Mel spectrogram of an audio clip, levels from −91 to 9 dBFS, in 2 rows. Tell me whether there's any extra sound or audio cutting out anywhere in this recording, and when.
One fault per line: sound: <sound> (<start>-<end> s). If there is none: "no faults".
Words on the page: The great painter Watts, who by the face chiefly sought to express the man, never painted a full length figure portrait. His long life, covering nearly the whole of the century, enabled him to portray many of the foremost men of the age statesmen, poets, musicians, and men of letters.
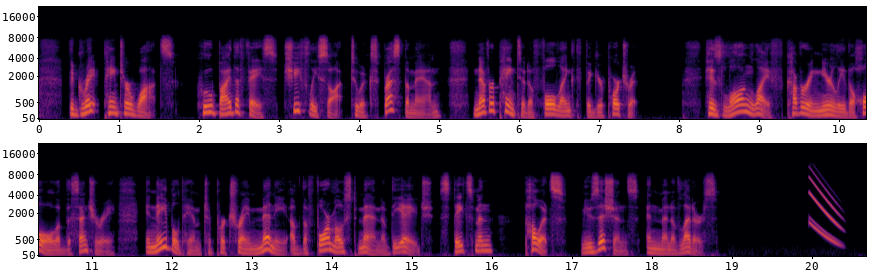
sound: chirp (20.0-20.4 s)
